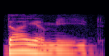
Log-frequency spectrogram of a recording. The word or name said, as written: Diomede Islands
